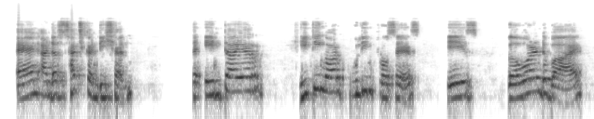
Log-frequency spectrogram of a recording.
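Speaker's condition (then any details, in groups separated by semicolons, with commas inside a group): No condition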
